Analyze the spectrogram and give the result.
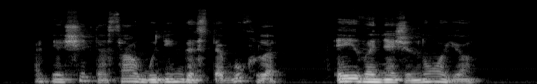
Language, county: Lithuanian, Šiauliai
